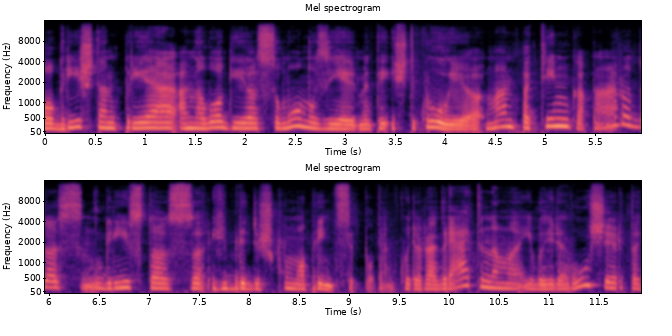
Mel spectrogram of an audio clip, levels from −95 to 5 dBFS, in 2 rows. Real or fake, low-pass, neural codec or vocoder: fake; 14.4 kHz; codec, 44.1 kHz, 3.4 kbps, Pupu-Codec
